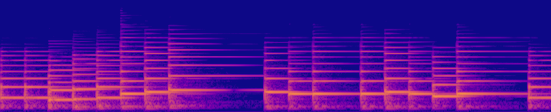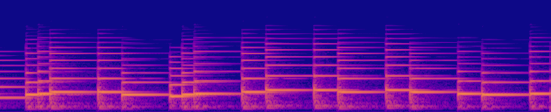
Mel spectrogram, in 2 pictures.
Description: in the garden, keyboard

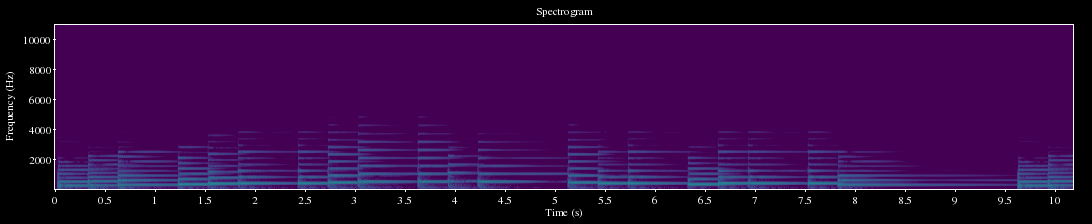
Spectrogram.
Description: since jesus came, keyboard

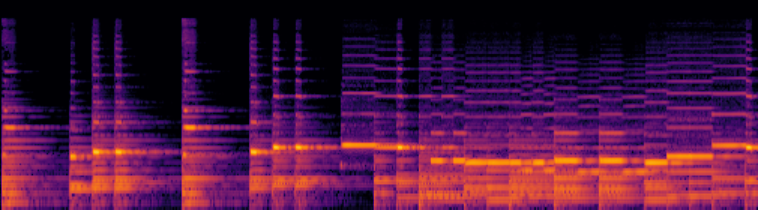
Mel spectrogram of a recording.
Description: pizzicato polka, recorder

